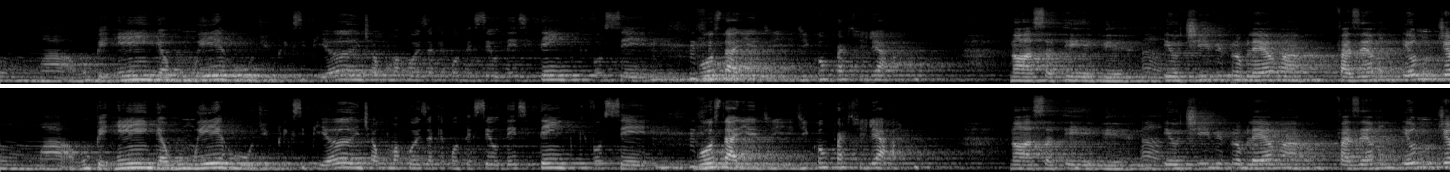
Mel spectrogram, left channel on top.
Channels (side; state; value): both; normal; correlation 0.31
